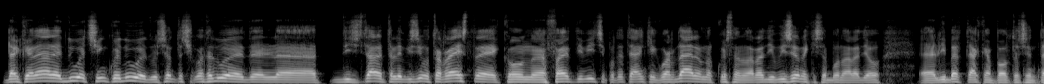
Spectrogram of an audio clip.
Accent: native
